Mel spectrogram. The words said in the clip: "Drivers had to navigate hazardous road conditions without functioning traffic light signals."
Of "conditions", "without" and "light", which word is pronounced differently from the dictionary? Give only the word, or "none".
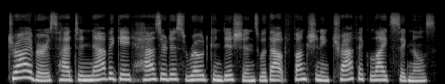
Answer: none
